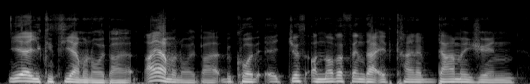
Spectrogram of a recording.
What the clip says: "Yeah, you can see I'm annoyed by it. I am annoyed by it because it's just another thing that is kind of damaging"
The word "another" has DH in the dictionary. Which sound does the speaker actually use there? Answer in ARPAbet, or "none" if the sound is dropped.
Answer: DH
